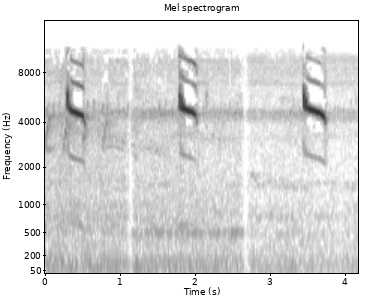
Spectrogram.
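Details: Calls of a young female white-eye used to excite male songbirds before singing matches: three bright, falling whistled notes spaced about one and a half seconds apart, with a steady faint high hum behind them.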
